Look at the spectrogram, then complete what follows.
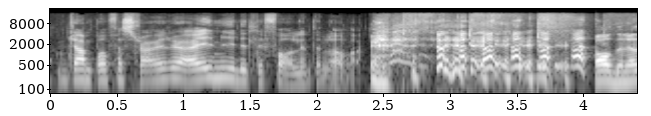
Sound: laughter

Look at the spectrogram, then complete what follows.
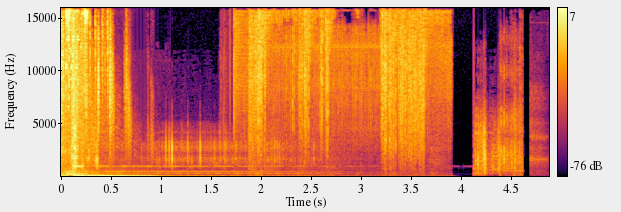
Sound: techno music; static crackles

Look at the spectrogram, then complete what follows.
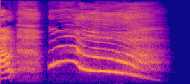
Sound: yaaaaawn

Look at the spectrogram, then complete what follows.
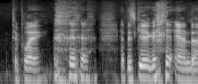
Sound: chuckles

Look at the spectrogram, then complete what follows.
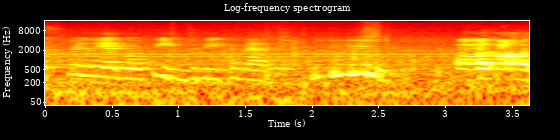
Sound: Gertrude clears throat pointedly

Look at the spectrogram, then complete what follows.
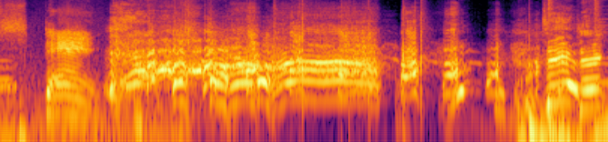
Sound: laughter

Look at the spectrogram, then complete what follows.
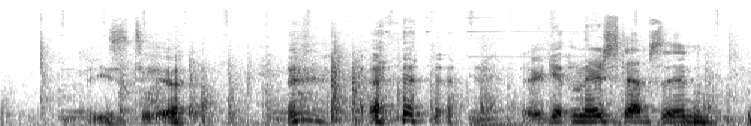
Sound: laughs

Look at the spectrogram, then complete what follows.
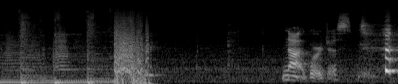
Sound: record scratch

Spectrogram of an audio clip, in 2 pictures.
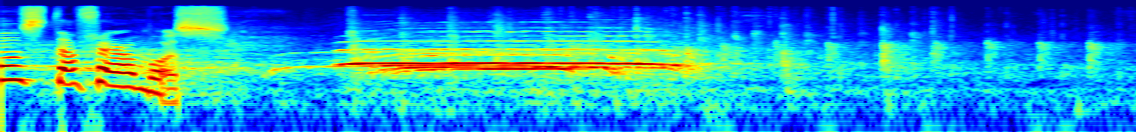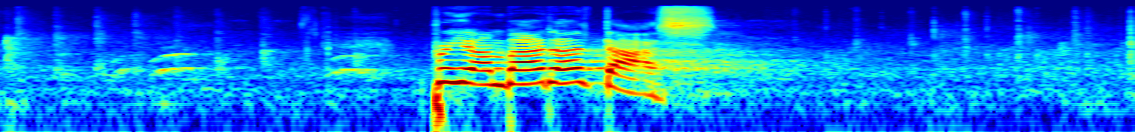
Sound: applause

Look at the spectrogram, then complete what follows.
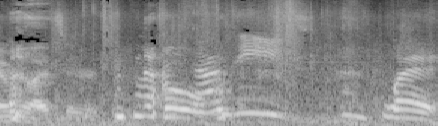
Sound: laughs

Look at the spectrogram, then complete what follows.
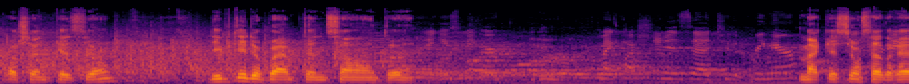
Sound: applause

